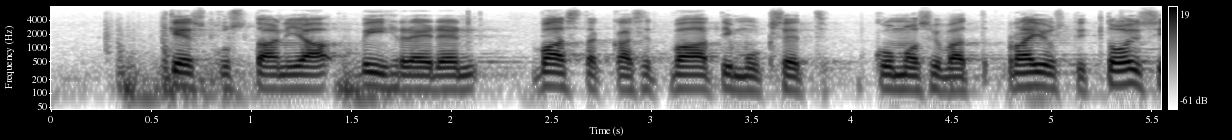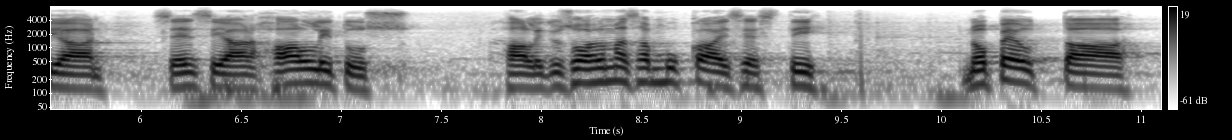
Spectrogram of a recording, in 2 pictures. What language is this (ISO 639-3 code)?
fin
